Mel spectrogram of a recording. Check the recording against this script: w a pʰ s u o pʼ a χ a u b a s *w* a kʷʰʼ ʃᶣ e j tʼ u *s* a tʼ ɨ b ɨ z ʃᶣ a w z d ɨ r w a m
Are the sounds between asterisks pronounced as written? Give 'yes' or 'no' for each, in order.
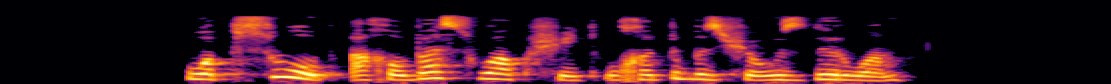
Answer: yes, no

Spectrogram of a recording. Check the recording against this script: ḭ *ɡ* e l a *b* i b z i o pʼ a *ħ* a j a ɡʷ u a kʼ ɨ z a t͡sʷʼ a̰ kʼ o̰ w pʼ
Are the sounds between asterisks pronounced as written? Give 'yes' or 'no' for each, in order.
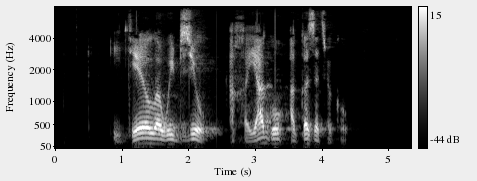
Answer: no, no, no

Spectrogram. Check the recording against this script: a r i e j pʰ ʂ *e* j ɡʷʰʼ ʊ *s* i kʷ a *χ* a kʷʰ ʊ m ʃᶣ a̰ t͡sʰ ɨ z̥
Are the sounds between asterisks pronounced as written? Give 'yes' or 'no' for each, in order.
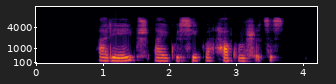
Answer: no, yes, no

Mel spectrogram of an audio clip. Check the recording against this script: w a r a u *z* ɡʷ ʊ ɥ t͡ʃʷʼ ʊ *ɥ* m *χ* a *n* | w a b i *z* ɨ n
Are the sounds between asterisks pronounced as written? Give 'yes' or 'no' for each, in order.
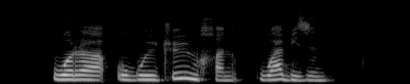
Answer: no, yes, yes, yes, yes

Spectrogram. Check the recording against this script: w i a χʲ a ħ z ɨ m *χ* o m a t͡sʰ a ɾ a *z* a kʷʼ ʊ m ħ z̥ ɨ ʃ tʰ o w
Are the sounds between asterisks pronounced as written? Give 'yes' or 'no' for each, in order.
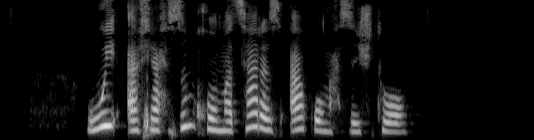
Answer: yes, yes

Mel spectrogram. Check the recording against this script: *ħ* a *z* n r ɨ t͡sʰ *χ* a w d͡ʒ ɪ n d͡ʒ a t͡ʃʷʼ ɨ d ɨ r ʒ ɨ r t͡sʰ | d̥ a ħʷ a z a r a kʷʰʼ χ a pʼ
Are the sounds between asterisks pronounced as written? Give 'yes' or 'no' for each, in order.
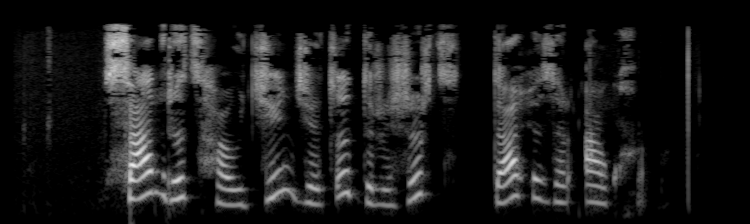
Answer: no, no, no

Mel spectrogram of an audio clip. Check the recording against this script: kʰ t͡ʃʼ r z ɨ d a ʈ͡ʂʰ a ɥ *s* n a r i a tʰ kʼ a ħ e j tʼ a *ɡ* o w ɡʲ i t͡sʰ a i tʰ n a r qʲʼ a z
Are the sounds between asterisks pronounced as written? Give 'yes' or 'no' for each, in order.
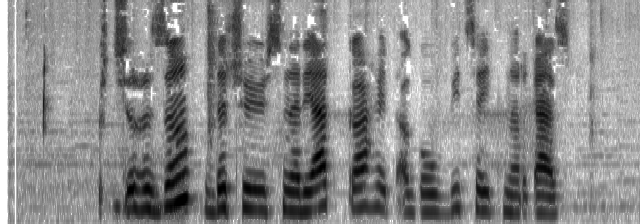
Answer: yes, yes

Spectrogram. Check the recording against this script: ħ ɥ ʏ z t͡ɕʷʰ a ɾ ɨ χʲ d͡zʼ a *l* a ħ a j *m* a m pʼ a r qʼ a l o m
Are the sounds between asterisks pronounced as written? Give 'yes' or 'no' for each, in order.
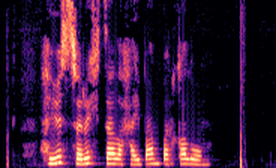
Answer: yes, no

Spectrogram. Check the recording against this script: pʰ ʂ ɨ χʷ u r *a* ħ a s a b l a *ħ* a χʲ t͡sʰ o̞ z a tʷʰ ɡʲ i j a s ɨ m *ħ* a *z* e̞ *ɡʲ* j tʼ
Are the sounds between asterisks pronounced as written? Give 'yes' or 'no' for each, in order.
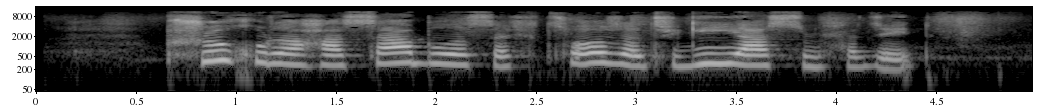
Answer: yes, no, yes, no, no

